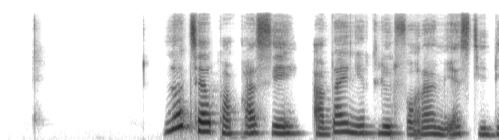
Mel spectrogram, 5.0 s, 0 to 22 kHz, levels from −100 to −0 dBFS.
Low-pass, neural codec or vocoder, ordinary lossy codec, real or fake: 14.4 kHz; codec, 32 kHz, 1.9 kbps, SNAC; none; fake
